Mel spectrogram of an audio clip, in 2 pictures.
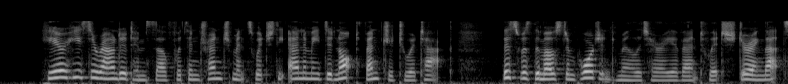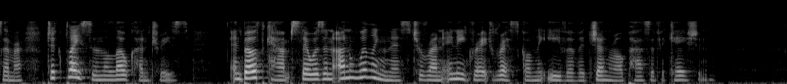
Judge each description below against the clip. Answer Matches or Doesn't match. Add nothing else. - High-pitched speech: Matches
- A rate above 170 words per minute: Matches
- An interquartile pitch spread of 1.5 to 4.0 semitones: Doesn't match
